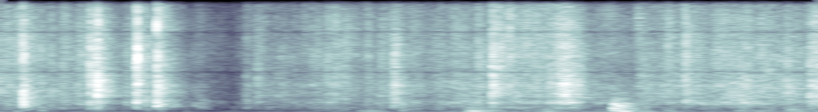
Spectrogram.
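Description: Inflated latex twisting balloons being handled and tied together: a series of short, irregular rubbing and scraping sounds of latex on latex and on hands.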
